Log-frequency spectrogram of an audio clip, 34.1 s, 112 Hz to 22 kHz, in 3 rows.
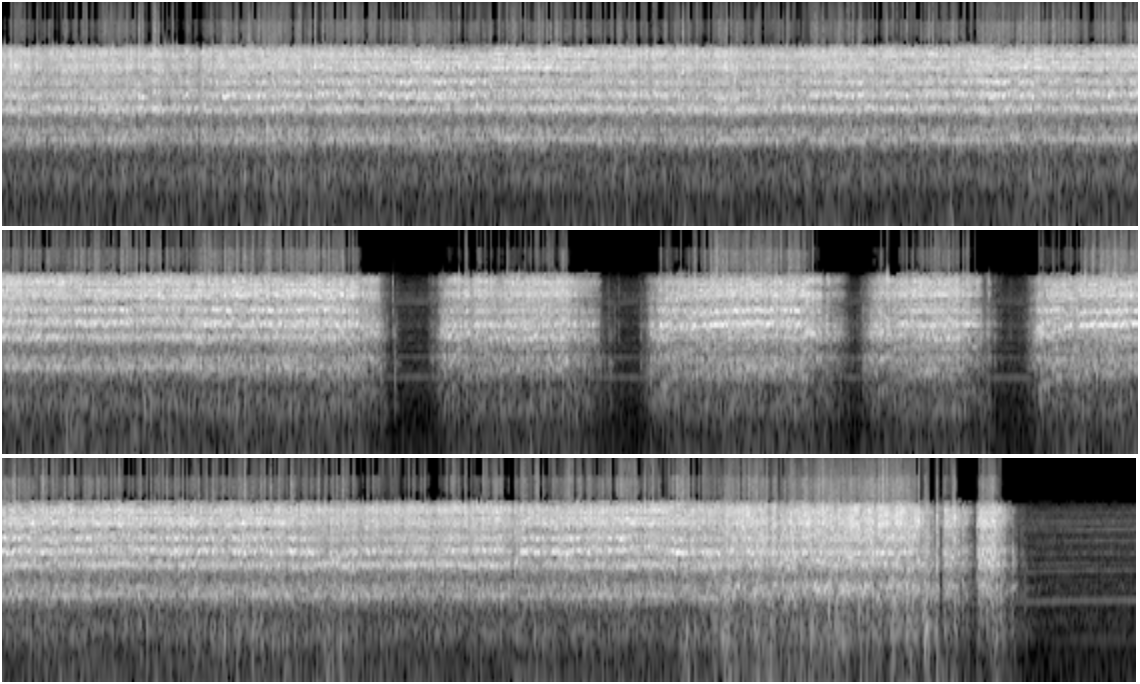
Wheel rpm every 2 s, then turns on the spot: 220, 230, 220, 230, 230, 230, 230, 140, 120, 150, 90, 190, 220, 230, 230, 230, 70.
20-22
